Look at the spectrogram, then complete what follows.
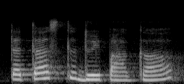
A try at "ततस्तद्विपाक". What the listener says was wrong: नहीं तटस्थ नहीं, ततस तद्विपाक, तद्वि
